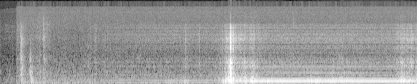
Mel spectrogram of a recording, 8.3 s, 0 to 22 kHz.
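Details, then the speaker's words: Tube amplifier master volume swept with audio boosted: steady low hum with scattered crackles and rustling around 8 on the dial, nothing at 3; scratchy potentiometer, to be cleaned. "Okay, so it's still a little bit of rustling and crackling around 8 on the dial. I certainly can't hear anything around 3. But definitely something at the top end."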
